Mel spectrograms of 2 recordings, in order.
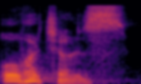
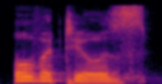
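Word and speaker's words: overtures: उसमें क्या होगा, जैसे इस वर्ड का जो प्रोनाउंसिएशन है, अमेरिकन इंग्लिश में इसको बोलते हैं ओवरचर्स, और इसको ब्रिटिश में बोलते हैं ओवरट्योर्स। अमेरिकन में ओवरचर्स और ब्रिटिश में ओवरट्योर्स।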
